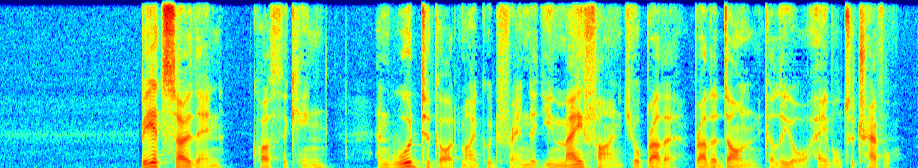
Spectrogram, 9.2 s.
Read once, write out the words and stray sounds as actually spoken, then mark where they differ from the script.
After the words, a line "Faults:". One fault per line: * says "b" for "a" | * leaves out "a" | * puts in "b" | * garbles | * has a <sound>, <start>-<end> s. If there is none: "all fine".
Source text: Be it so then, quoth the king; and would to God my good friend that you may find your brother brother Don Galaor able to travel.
Be it so then, quoth the king; and would to God my good friend that you may find your brother brother Don Galaor able to travel.
Faults:
all fine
